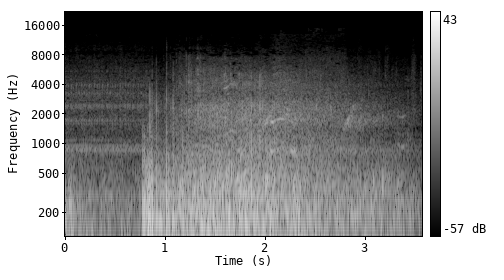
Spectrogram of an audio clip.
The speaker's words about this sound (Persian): بامداد جمعه 23 خرداد که مناطق مختلف ایران با صدای بمب و انفجار بیدار شدند.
